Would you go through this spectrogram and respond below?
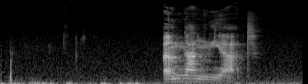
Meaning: pronunciation
- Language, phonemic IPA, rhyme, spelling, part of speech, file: Welsh, /əˈŋanjad/, -anjad, ynganiad, noun, Cy-ynganiad.ogg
